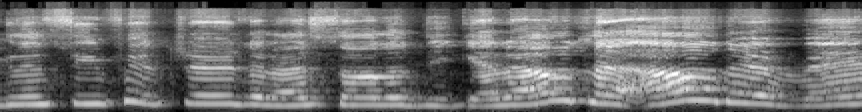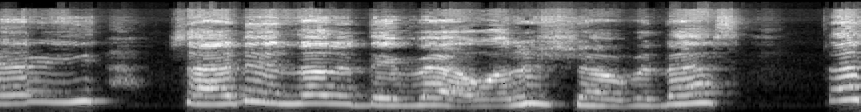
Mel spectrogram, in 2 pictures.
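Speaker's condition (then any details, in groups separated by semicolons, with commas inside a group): Cerebral palsy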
